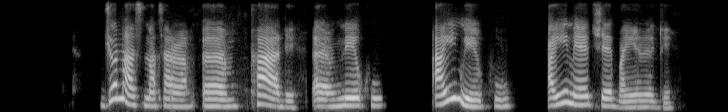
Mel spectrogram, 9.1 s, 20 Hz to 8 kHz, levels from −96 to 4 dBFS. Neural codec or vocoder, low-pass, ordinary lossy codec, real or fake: codec, 44.1 kHz, 3.4 kbps, Pupu-Codec; 7.2 kHz; Opus, 32 kbps; fake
